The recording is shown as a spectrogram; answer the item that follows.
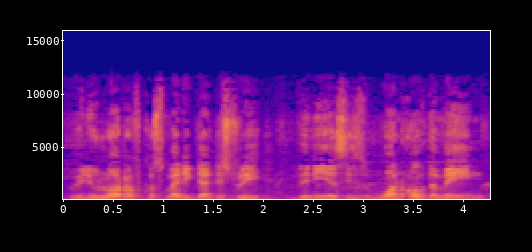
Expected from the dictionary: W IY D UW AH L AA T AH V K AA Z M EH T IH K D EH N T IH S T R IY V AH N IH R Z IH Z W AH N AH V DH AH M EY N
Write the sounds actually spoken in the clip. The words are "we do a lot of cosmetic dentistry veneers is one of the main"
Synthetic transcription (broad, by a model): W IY D UW L AA T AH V K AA S M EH T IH K D EH N T IH S T R IY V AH N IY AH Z IH Z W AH N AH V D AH M EY N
